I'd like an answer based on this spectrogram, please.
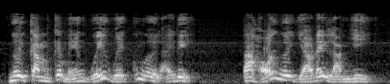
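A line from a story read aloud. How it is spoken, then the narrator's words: Angry. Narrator (Vietnamese): Càng thêm tức giận, Chí Tôn nói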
